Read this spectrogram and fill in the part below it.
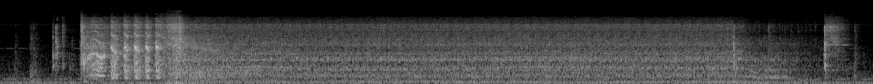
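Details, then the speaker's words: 2005 Honda Odyssey after timing belt replacement, brief test start with no coolant and serpentine belt off; quick crank catches cleanly and settles into a smooth, steady idle with no knocks or ticks: engine healthy. "Alright, that sounded pretty good. We're going to go ahead and proceed to put everything else back on."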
